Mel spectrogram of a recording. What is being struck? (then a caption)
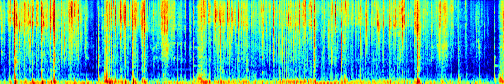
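Bar of soap shaved with a blade. A utility knife blade shaves the edge of a solid, dry green soap bar held in the hand, peeling off curls. The result is a continuous dry, crunchy scraping and tearing texture, broken by sharp, brief cracks and crisp crinkles that cut through a low, dense rumble.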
